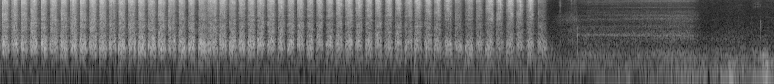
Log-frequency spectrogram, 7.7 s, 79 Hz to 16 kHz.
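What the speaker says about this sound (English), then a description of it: "we're just going to just sand down that edge there a little bit" Close, steady rhythmic rasping as the edge of a ring made from an Egyptian 1 pound coin is sanded, lasting about five seconds before stopping into quiet handling noise.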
